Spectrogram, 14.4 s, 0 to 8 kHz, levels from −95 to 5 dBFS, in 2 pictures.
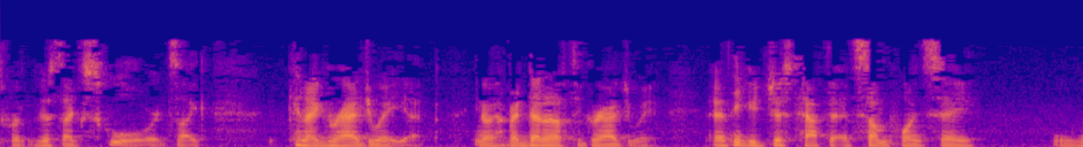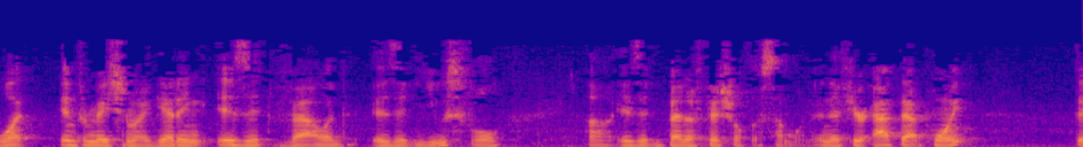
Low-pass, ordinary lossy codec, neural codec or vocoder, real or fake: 7.2 kHz; MP3, 24 kbps; vocoder, 44.1 kHz, 80 mel bands, Vocos; fake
